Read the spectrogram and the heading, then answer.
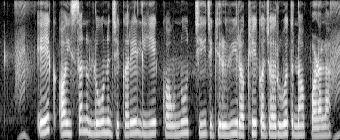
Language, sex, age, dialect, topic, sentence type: Bhojpuri, female, 18-24, Western, banking, statement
